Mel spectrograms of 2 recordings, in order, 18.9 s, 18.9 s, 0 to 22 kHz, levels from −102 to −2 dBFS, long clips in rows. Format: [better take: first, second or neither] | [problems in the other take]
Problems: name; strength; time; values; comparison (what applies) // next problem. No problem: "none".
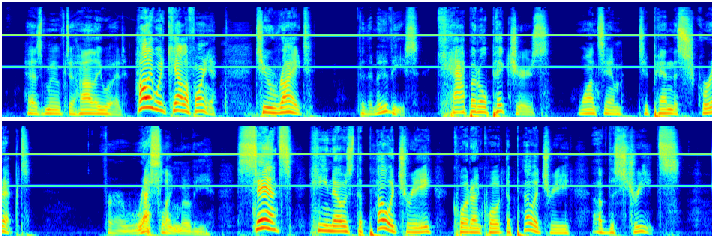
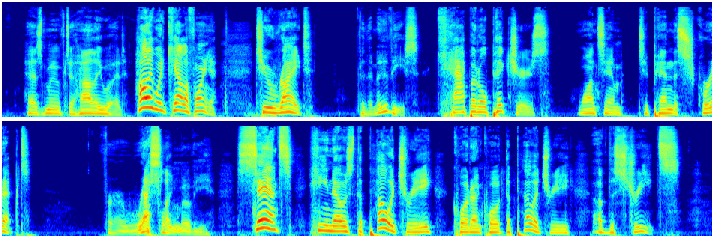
second | high-pitched whine; noticeable; throughout; 6.5 kHz, 15 dB below the speech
